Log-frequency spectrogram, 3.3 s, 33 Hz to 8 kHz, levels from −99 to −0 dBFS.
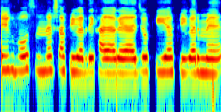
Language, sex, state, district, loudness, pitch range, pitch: Hindi, female, Bihar, Jahanabad, -13 LUFS, 225-250 Hz, 235 Hz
